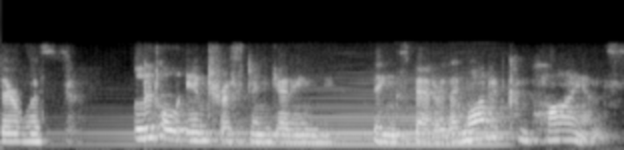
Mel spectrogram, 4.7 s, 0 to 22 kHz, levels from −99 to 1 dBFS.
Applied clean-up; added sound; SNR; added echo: none; Bowed string instrument; 11 dB; none.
